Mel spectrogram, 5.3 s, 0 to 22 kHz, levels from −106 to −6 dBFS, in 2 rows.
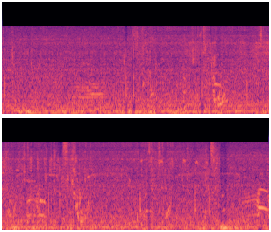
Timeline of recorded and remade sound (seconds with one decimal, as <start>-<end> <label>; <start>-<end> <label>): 0.0-1.4 recorded; 1.4-4.6 remade; 4.6-5.3 recorded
